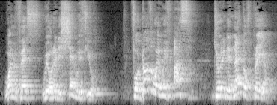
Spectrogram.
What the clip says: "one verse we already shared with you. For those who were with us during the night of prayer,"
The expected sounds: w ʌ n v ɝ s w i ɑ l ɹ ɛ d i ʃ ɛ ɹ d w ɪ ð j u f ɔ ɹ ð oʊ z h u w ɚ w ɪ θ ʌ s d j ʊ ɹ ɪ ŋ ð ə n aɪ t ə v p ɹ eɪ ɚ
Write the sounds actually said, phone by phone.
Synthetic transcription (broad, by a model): w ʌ n v ɝ s w i ɑ l ɹ ɛ d i ʃ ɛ ɹ w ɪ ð j u f ɔ ɹ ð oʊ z w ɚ w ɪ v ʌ s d j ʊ ɹ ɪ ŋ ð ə n aɪ t ə v p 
